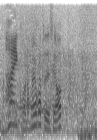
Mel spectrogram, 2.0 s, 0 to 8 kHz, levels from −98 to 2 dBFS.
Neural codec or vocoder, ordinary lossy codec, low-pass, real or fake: none; none; 7.2 kHz; real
